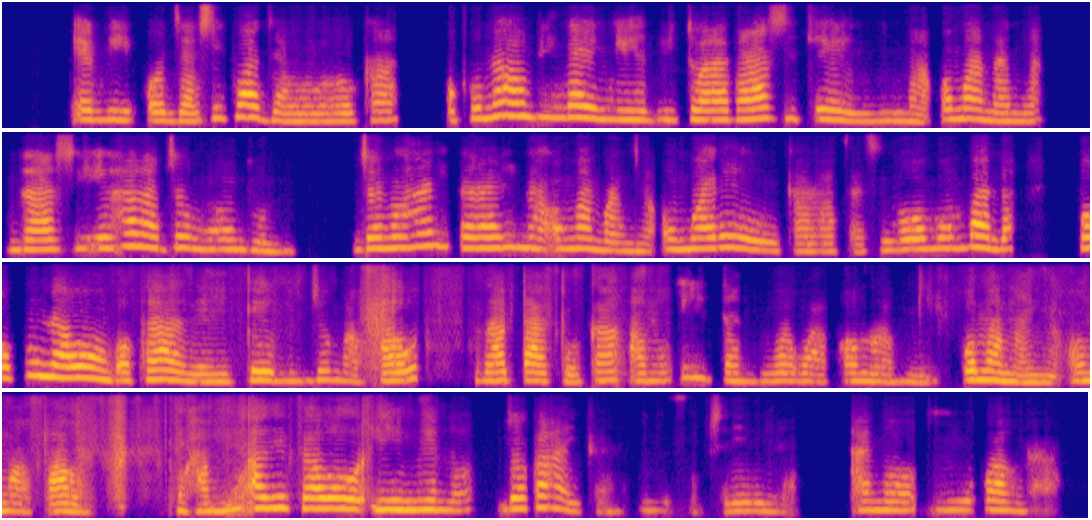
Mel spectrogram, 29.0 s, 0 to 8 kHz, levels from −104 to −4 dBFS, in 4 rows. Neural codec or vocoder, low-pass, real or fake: codec, 16 kHz, 1 kbps, FreqCodec, smaller model; 7.2 kHz; fake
